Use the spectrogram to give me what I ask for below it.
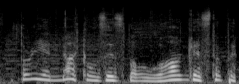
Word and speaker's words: Knuckles: I think what Sonic 3 Stone Cold Steve Austin spelling tip mistress knuckles name has ak in the front but it's not pronounced so don't forget it. It's a tricky word.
